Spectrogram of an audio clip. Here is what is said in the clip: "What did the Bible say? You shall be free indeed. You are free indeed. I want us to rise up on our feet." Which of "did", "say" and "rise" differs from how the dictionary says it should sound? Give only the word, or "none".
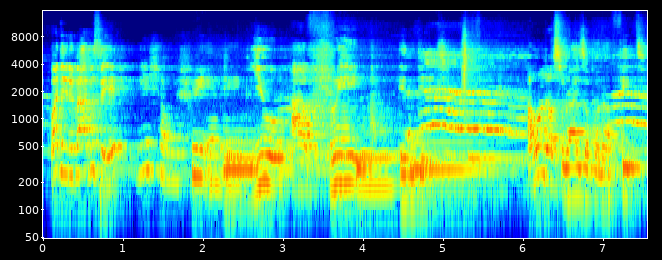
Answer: none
